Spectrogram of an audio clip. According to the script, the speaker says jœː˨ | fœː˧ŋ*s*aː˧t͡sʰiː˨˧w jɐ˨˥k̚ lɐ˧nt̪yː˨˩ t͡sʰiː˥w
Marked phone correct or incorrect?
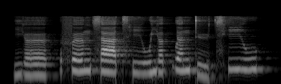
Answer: correct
